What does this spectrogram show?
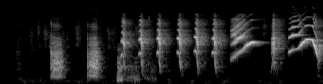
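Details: Myna (jalak) in loud, chatty full song, played to coax lazy mynas into singing: a run of harsh, buzzy rasping notes at about two per second, ending in two bright rising whistles.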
